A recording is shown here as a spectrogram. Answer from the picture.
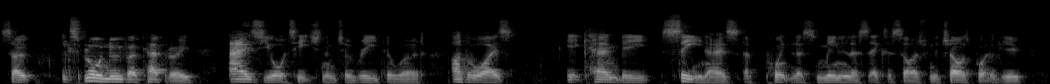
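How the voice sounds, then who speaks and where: A man with a southern English accent, fairly low-pitched, with ordinary pitch variation at a moderate pace. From southern England. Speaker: phonics teacher. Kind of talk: tutorial. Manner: hesitant, many fillers.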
